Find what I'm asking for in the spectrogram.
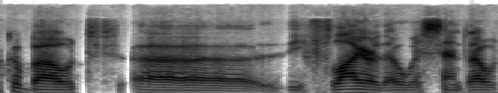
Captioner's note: speaking French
